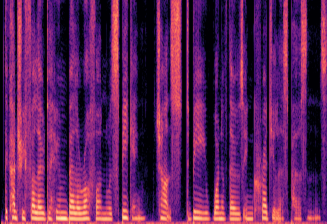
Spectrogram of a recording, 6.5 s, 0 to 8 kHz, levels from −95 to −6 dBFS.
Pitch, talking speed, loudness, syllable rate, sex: 210 Hz, 145 wpm, -20 LUFS, 4.7 syllables/s, female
